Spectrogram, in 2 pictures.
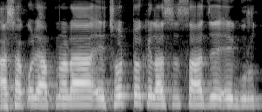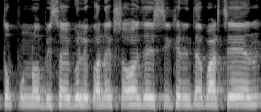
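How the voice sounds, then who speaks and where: A man teaching Quran reading, spelling out Arabic words slowly syllable by syllable. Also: high-pitched, completely flat delivery. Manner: slow, drawn-out syllable-by-syllable spelling and chanting. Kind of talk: spelling-out Quran recitation lesson.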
